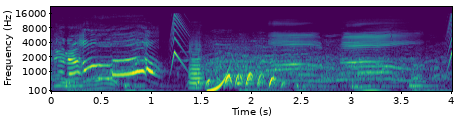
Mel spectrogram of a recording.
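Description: Comedy sound effects over a short music cue: about a second in, a very fast falling glide sweeps from high to low, followed at once by a quick rising glide. A couple of seconds of music follow.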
